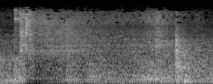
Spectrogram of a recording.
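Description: Semi-automatic PET blow-moulding machine releasing compressed air in short, sharp hisses, one just after the start and another near the end, over a steady din of air and machinery.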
